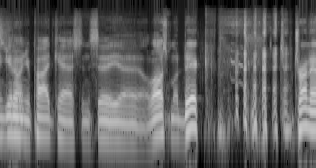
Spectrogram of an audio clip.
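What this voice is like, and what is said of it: Usual voice. Nothing is said of it.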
